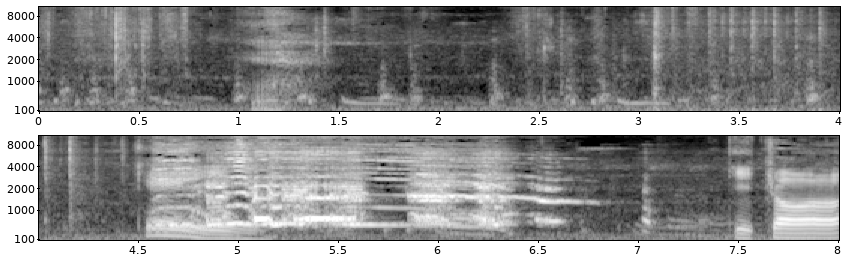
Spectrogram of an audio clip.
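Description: A rooster crows once, a single crow of about two seconds beginning about four and a half seconds in, its pitch dropping at the start and then holding.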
